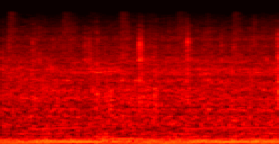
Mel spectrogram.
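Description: Skid-steer loader's diesel engine running steadily under the operator's seat, heard from inside the cab, as the machine drives down the ramps off a car-hauler trailer.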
